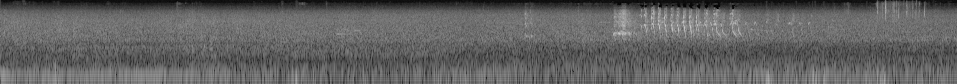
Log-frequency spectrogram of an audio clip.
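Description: Steady low outdoor rumble, with a bird giving one fast trill of rapidly repeated high notes for about two seconds, a little past the middle.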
